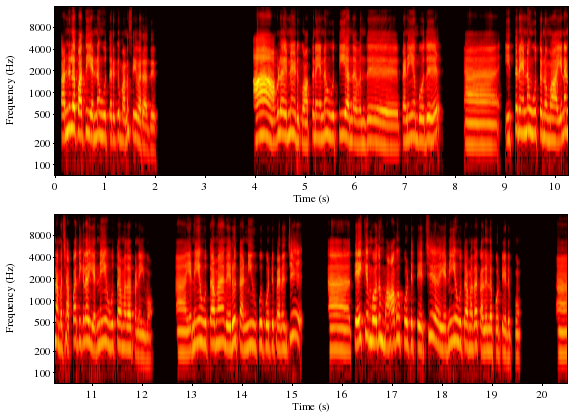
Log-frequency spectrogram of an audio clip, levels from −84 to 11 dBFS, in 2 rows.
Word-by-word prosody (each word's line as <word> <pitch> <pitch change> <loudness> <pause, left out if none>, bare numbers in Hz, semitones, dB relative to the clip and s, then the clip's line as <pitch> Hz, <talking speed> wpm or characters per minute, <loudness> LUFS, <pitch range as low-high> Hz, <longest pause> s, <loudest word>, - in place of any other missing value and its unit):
கண்ணுல 315 +6 +5
பாத்து 265 0 +4
எண்ணெய் 255 +2 -2
ஊத்துறக்கு 240 0 -4
மனசே 255 +2 -4
வராது. 165 -3 -3 2.1
ஆ, - - +15 0.3
அவ்வளோ 265 +6 0
எண்ணெய் 270 +1 0
எடுக்கும். 205 -3 -3
அத்தனை 240 +6 -5
எண்ணெய் 260 +2 -4
ஊத்தி, 245 +2 -4
அந்த 210 -2 -3
வந்து 195 +2 -5 0.6
பிணையும் 230 +2 -2
போது, 220 +1 0 0.7
ஆ - - 0 0.8
இத்தனை 285 +5 0
எண்ணெய் 290 -1 0
ஊத்தணுமா? 235 -5 -1
ஏன்னா, 285 +5 +3
நம்ம 245 -3 -1
சப்பாத்திக்குலாம் 265 +1 0
எண்ணயே 260 +5 -1
ஊத்தாம 235 -1 -3
தான் 215 -1 -4
பெனைவோம். 165 -4 -8 0.5
அ - - 0 0.2
எண்ணயும் 260 +5 -1
ஊத்தாம, 250 0 0 0.2
வெறும் 255 +4 0
தண்ணீயும் 230 +2 -3
உப்பு 245 +2 -5
போட்டு 230 0 -4
பெனஞ்சு, 220 +10 -2 1.0
ஆ - - 0 0.2
தேய்க்கும்போது 275 +1 +3
மாவு 245 +7 +1
போட்டு 245 -1 -3
தேய்ச்சு 220 +9 -4 0.3
எண்ணயும் 265 +4 -3
ஊத்தாம 235 -3 -3
தான் 240 -1 -2
கல்லுல 200 0 -2
போட்டு 195 -1 -9
எடுப்போம். 170 0 -11 0.7
அ - - -2
240 Hz, 140 wpm, -23 LUFS, 215-265 Hz, 2.1 s, ஆ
